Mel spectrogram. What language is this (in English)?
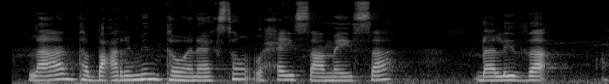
Somali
